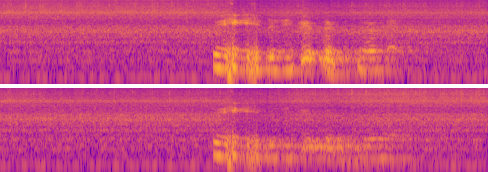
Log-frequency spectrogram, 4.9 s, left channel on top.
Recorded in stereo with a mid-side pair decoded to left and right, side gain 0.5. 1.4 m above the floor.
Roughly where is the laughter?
Ahead left.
